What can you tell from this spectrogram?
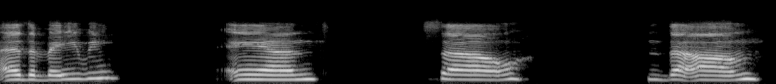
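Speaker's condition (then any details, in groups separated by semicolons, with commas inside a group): Cerebral palsy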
